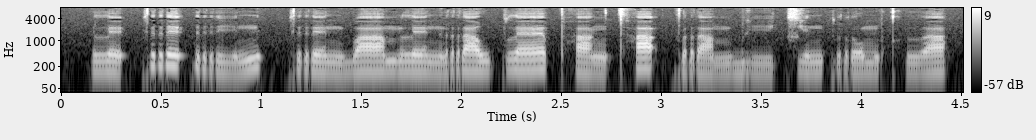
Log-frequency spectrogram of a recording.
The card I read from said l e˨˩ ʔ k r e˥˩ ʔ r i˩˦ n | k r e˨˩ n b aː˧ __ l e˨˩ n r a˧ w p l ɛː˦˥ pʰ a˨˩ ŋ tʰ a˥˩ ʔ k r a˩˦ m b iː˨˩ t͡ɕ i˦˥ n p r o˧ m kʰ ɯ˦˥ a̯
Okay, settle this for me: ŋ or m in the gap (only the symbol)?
m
